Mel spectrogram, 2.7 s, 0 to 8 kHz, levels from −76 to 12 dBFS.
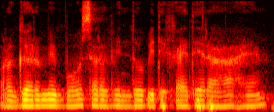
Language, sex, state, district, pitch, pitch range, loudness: Hindi, male, Arunachal Pradesh, Papum Pare, 110 Hz, 110-115 Hz, -18 LUFS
